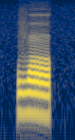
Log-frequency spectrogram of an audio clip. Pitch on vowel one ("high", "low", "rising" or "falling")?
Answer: high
